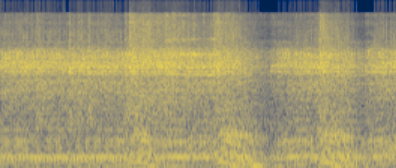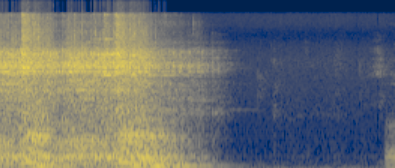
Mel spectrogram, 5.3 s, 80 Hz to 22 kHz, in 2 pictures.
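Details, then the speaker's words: Stihl MS170 chainsaw runs but dies the moment throttle is given, won't rev; loud, uneven two-stroke roar fading out; compression test showed under 25 PSI versus 90+ needed, low compression rather than fuel issue. "it will run but the minute you go to give it power throttle it dies out"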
